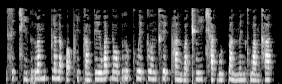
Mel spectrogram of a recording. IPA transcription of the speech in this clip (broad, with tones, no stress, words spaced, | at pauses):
si˦˥t̚t͡ɕʰiː˨˩pru˥˩a̯ mu˥˩k̚fi˦˥a̯na˨˩p̚ʔɔ˥˩ʔ pʰi˨˩t̚ka˩˦m keː˧wa˥˩t̚jɔː˧pru˥˩ʔ kʰwe˦˥ʔ klo˦˥nkʰe˥˩ʔ pʰa˧nba˨˩t̚ kʰliː˦˥t͡ɕʰa˨˩k̚ wu˦˥ʔpa˩˦n me˨˩n kʰwa˩˦mkʰa˦˥t̚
